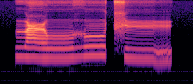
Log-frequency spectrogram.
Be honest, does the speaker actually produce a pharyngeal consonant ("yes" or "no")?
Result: yes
